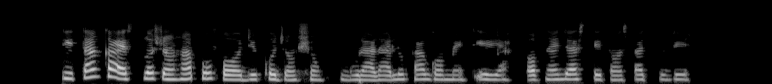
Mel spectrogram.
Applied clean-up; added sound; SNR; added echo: neural mask model Resemble Enhance denoiser.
